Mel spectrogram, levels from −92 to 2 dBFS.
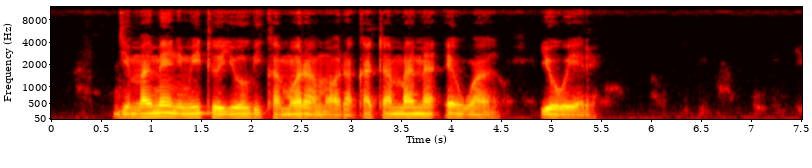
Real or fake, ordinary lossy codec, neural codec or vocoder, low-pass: fake; Opus, 64 kbps; codec, 24 kHz, 0.9 kbps, WavTokenizer, medium speech release version 2; 10.8 kHz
